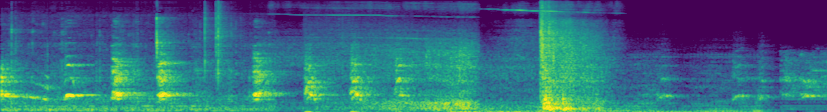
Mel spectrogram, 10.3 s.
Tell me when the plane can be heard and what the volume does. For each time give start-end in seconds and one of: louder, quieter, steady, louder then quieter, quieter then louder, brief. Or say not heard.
3.2-7.8 louder then quieter.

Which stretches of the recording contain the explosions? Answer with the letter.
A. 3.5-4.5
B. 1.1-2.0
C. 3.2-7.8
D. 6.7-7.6
D.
